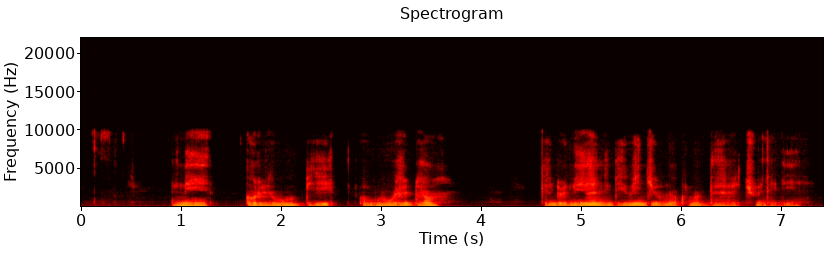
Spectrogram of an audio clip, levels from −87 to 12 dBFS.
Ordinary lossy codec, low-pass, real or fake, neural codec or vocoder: none; 9.9 kHz; fake; autoencoder, 22.05 kHz, a latent of 192 numbers a frame, VITS, trained on one speaker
